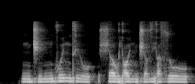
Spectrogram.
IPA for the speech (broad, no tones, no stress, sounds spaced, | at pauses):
n d͡ʒ i ŋ ɡ u y̯ n d i u̯ | ʃ ʌ u̯ j ɔ y̯ n d͡ʒ ɔ z j ʌ z u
